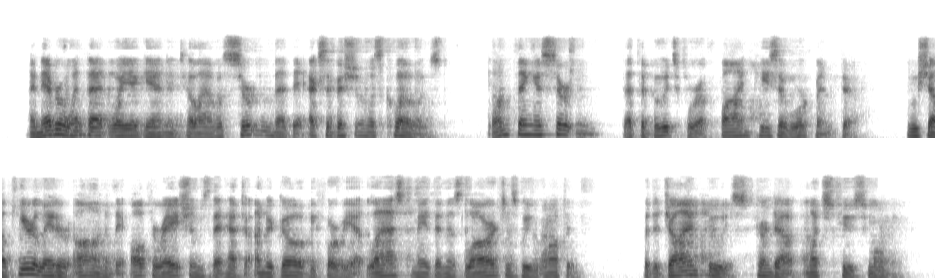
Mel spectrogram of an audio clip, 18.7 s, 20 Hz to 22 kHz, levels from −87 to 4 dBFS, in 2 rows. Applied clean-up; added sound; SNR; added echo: neural mask model DeepFilterNet 3.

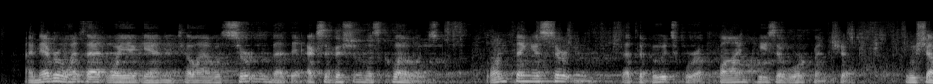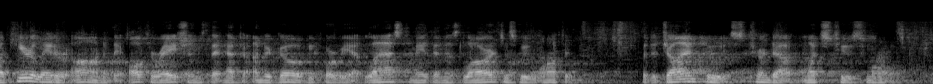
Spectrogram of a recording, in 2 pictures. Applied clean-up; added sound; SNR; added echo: neural separator model SepFormer DNS4.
